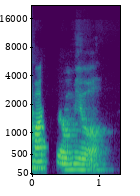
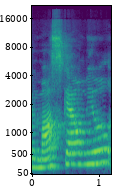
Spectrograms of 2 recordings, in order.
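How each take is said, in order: First: Moscow with a long "oh" ending; MOSS-coh pronunciation. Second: Moscow with an "ow" ending, like the animal cow; MOSS-cow pronunciation. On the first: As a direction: say "Moscow" to rhyme with "go". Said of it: "Or is it Moscow Mule?". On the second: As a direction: say "Moscow" to rhyme with "now". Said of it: "if you talk about the drink". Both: Shown as a demonstration.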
